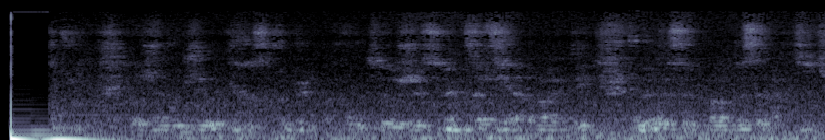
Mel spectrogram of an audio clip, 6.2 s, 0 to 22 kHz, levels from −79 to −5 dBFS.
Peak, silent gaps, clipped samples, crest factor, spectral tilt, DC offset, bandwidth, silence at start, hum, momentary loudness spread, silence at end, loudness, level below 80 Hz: -2 dBFS; none; under 0.1%; 22 dB; -5 dB/octave; under 0.1%; 16.5 kHz; 0.05 s; none; 8 LU; 0 s; -36 LUFS; -34 dBFS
